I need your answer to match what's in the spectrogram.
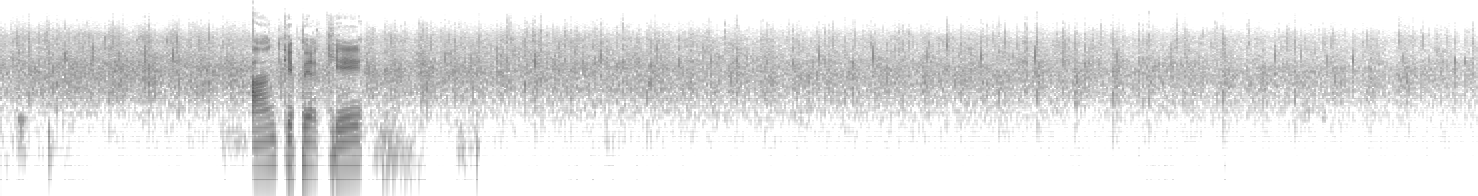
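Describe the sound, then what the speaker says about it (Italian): An audience applauds the speakers at a public talk on news and world affairs, broad sustained clapping filling the room for the whole stretch while someone briefly speaks over it near the start. "io farei un applauso ai nostri relatori"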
